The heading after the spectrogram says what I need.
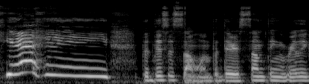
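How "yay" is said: high, loud squeal of glee; hammed-up fairy-tale delight; mock cheer. Mimics fairy-tale cheer she denies.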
